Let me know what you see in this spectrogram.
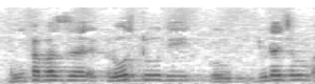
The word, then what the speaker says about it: Hanifa: Because Hanifan is the word, because when it's used in when it happens in the end, then you don't pronounce the tanween, that is noon part. So this is why it's called Hanifa.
